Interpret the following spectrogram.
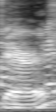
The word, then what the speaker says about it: Jairus: for bringing and returning jarish to me in one piece i was very concerned that i was going to have to find another secretary thank you mispronounced his name though jairus that's his name you mean kesha no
